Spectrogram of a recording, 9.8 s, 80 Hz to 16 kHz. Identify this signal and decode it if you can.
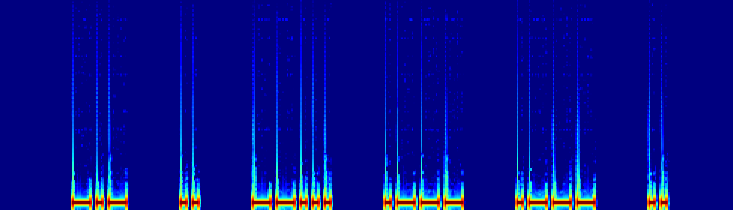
Morse code, heard as a keyed tone, about 15 wpm, spaced as for 9 wpm, 700 Hz. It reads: KI7JJI
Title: USA Call Signs - 6 Characters - 3x Character Spacing - 15wpm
